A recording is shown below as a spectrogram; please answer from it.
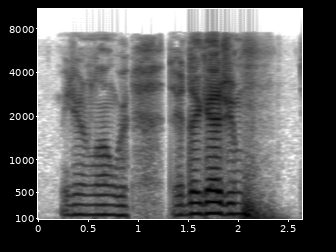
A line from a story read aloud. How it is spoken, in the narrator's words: smiled sadly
